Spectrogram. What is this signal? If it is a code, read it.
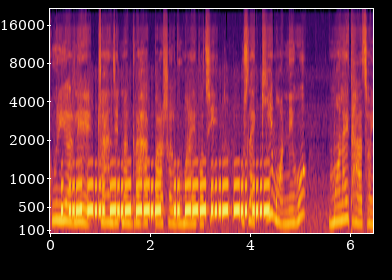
Morse code, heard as a keyed tone, machine-sent, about 32 wpm, 450 Hz, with speech in Nepali. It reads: EUBXQ IOVDV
